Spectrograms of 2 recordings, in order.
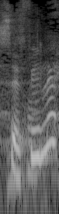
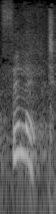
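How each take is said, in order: First: The word is pronounced the French way. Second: The word is pronounced the English way. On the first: "En français" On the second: "mais en anglais"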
